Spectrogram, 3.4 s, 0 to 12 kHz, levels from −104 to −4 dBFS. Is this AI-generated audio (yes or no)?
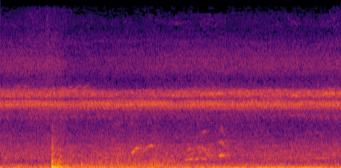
no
